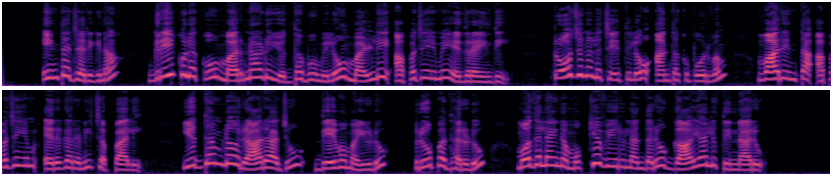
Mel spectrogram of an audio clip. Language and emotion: Telugu, neutral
